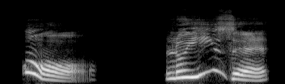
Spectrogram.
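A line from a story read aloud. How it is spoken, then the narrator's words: Satisfied exclamation. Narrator (Russian): удовлетворенно воскликнул ефрейтор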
